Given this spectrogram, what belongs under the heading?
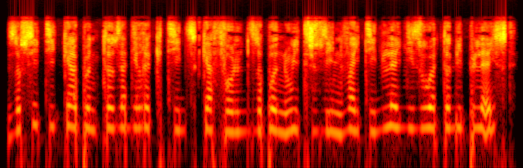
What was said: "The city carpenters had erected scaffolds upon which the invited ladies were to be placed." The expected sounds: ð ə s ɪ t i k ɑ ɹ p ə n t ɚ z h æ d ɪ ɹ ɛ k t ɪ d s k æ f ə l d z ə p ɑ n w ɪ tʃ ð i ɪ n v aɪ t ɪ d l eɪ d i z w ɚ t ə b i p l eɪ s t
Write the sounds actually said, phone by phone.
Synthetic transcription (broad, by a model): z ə s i t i k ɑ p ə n t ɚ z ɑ d ɪ ɹ ɛ k t ɪ d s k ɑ f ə l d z ə p ɑ n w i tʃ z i n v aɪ t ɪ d l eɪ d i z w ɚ t ə b i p l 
